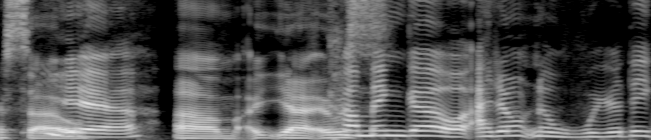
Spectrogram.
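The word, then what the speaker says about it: Kum & Go: Yes, that's called come and go. But it's spelled K U M.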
